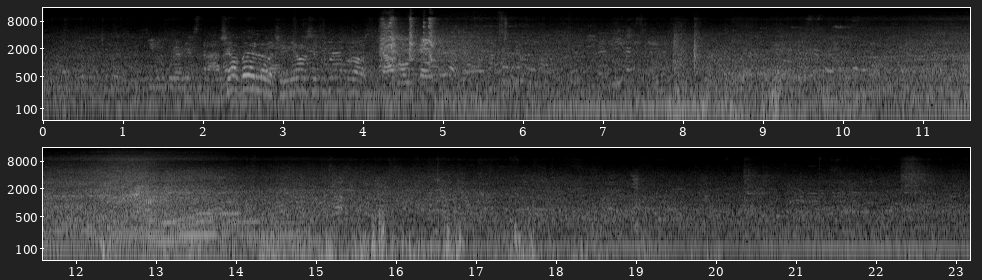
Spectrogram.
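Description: A crowd of people chatters outdoors in a busy street.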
